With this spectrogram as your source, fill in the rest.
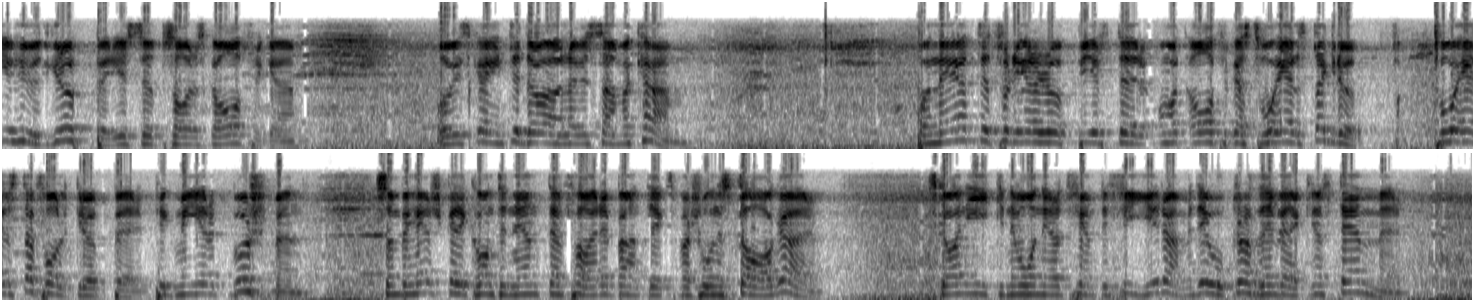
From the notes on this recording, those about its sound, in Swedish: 3 november 2019 på Raoul Wallenbergs torg.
